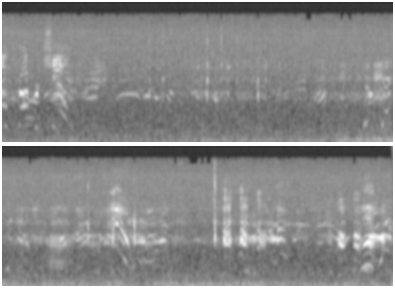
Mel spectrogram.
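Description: Wind blusters against the microphone outdoors, growing stronger partway through.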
